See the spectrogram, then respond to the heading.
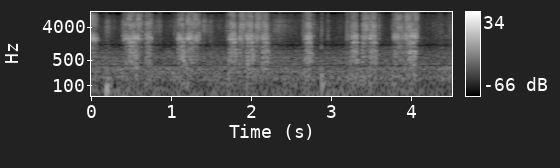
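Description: A black Sharpie felt-tip marker, held in a hand with long nails, writes on a flat white sheet of paper resting on a desk. The felt tip rubs and squeaks against the paper in short, bright scratchy strokes separated by brief pauses.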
